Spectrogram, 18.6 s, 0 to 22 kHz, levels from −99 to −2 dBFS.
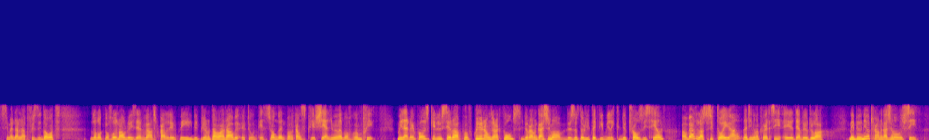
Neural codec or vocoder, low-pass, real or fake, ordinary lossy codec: codec, 16 kHz in and 24 kHz out, 0.4 kbps, LongCat-Audio-Codec, four codebook decoder; 5.4 kHz; fake; none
